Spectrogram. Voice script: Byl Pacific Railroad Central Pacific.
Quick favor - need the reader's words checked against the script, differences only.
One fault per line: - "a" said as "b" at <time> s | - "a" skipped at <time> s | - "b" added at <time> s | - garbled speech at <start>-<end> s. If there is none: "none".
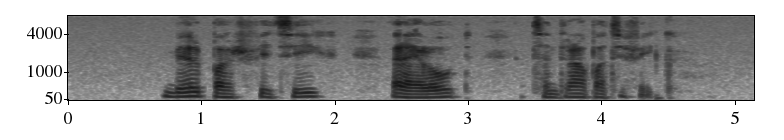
none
